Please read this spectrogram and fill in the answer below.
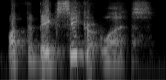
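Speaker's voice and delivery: ordinary delivery, nothing marked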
